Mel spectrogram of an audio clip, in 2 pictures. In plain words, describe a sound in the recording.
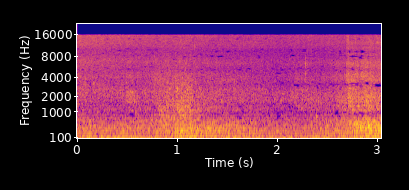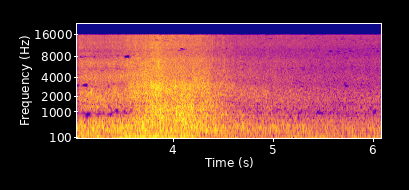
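Shallow water laps gently against the shore.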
